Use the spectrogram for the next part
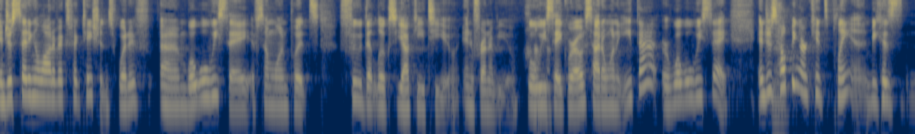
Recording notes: Live Q&A in Dallas. Answer questions from a live audience.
